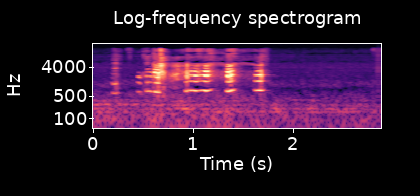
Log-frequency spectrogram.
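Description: A cat meows loudly several times, close by.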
